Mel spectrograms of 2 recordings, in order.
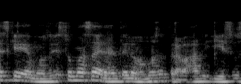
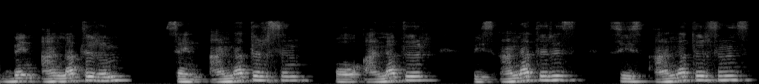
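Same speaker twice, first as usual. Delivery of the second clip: drawn-out teacher's recitation, each form slowly spelled out by ear; slow, measured language-drill delivery; slow model conjugation; 3 semitones higher, much slower than usual. Shown as a demonstration. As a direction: recite the verb forms very slowly for learners.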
